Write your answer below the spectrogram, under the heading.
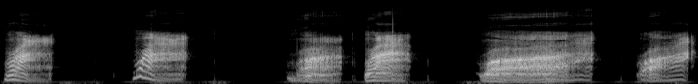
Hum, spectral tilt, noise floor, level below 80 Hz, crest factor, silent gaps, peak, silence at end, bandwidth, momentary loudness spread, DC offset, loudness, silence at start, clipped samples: none; -3.5 dB/octave; -78 dBFS; -62 dBFS; 22 dB; none; 0 dBFS; 0.05 s; 14.5 kHz; 15 LU; under 0.1%; -19 LUFS; 0.05 s; under 0.1%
